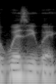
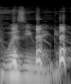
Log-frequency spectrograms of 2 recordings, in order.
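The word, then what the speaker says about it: WYSIWYG: on the user side of things it's a wizzywig editor so they don't see any of that uh what you see is what you get oh that's wizzywig um okay that's it's an acronym so kind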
